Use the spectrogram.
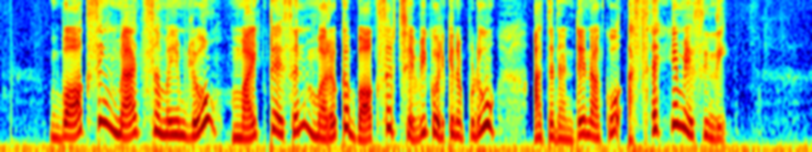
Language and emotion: Telugu, disgusted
